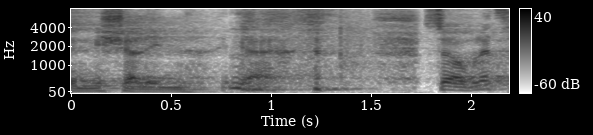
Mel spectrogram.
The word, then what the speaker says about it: Michelin: you are pronouncing right Michelin, because I spent some time in France, yes. I have to say, whereas other people have a tendency to say Michelin.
